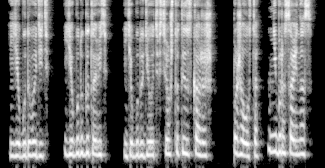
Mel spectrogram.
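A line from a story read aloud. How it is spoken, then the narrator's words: Shaky pleading voice. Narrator (Russian): подрагивающим голосом заговорила Чэн Яо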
